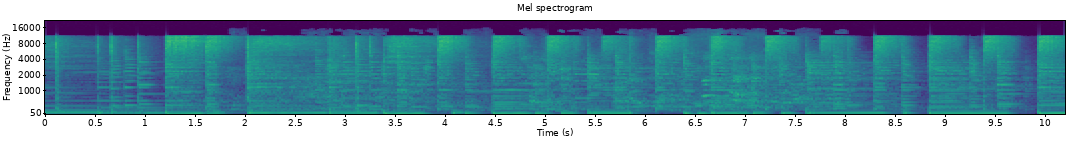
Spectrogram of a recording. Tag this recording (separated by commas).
Speech, Music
